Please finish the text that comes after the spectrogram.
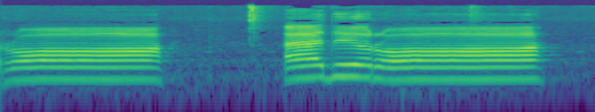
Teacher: را موٹا پڑا جائے گا اور کھڑی زبر ہے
